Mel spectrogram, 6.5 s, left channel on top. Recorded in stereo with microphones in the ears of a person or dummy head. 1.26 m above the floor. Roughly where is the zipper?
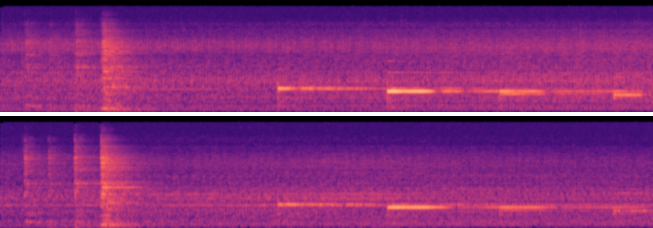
Right.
